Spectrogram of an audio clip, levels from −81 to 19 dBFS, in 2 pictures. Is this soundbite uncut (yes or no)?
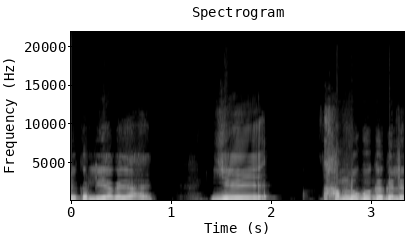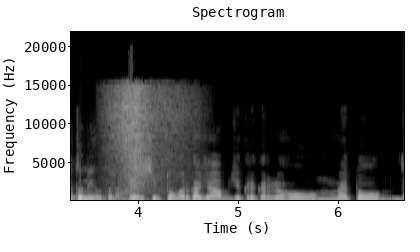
no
